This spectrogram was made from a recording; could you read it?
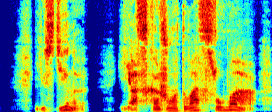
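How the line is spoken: Whispered in ear. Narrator (Russian): шепнул мне на ухо Рихард

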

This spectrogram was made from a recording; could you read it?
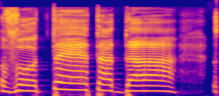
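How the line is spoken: Excited yell. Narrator (Russian): завопил он

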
